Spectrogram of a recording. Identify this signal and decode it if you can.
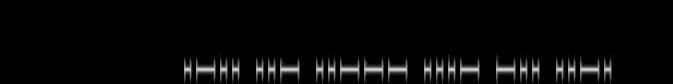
Morse code, heard as a keyed tone, about 21 wpm, 700 Hz. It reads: LU2VDF
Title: DXCC-100 Call Signs - 6 Characters - Repeated 3x - 20wpm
